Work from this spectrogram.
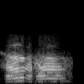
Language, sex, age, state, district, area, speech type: Maithili, male, 60+, Bihar, Samastipur, rural, conversation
